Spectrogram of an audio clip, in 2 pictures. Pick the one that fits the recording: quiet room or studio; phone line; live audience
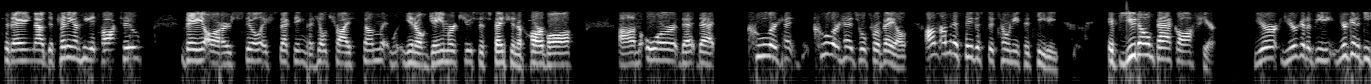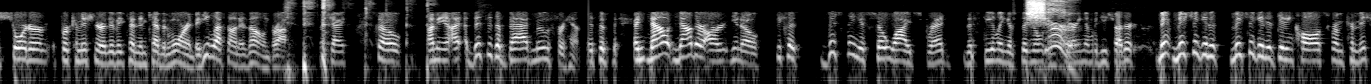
phone line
